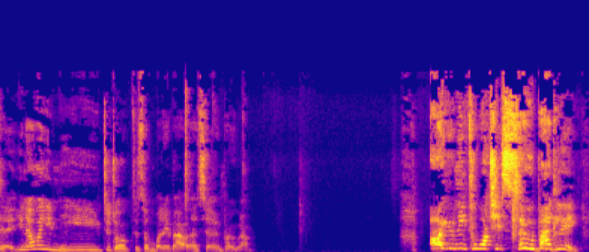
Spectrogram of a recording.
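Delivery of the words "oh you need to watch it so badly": higher, louder, insistent; gushing recommendation to a viewer; eager urging. Real, not acted. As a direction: plead with a friend to watch. Urging viewer to watch show.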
